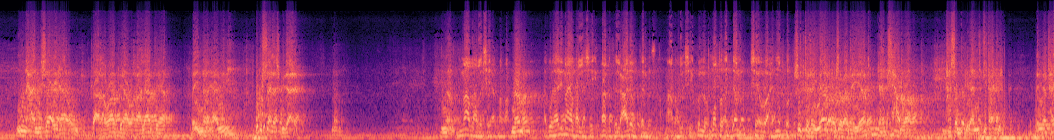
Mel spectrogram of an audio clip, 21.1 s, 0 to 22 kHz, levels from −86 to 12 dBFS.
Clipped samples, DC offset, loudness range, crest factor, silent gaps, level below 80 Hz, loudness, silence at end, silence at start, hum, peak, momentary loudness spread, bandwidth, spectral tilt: 3%; 0.4%; 6 LU; 6 dB; none; -16 dBFS; -5 LUFS; 0 s; 0 s; none; 0 dBFS; 14 LU; 16.5 kHz; -5 dB/octave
